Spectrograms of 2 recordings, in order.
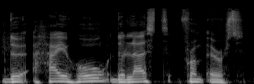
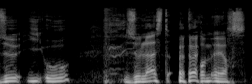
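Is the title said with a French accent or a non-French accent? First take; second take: non-French; French. First: The title is said without a French accent. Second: The title is said with a French accent.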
